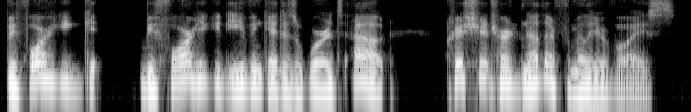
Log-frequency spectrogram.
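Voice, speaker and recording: A man's voice: fairly high pitch, lively intonation, fairly quick, vocal fry, mellow, dry recording. Man reading a story, dry dull recording. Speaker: podcast co-host reading own story. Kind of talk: dramatic reading of a short story.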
